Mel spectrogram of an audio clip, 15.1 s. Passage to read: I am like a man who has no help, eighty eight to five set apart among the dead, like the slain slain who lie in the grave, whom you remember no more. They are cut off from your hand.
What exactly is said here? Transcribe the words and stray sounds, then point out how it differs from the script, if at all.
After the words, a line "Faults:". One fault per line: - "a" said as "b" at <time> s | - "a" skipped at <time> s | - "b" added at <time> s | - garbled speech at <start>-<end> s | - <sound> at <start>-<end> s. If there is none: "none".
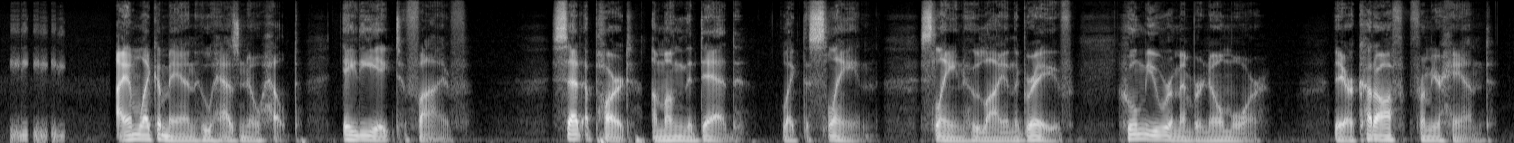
I am like a man who has no help, eighty eight to five set apart among the dead, like the slain slain who lie in the grave, whom you remember no more. They are cut off from your hand.
Faults:
- laugh at 0.1-0.7 s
